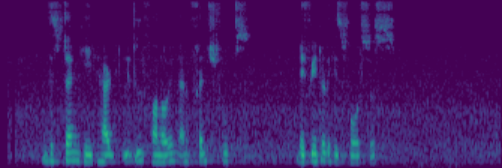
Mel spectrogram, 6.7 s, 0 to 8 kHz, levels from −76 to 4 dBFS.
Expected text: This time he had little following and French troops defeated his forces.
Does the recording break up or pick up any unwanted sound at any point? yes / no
no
